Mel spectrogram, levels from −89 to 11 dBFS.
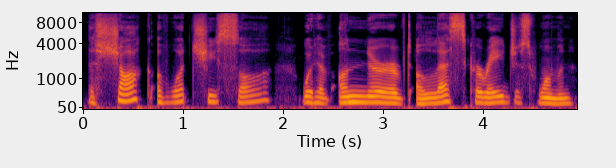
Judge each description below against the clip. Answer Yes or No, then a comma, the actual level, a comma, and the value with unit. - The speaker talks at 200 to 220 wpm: No, average, 160 wpm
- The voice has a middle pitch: Yes, medium, 160 Hz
